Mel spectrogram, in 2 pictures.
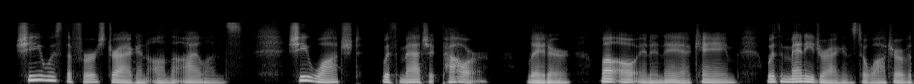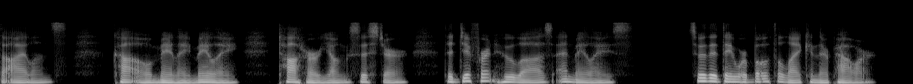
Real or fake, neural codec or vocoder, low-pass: fake; codec, 16 kHz, 0.3 kbps, FocalCodec; 7.2 kHz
